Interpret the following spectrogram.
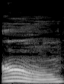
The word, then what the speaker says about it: Om: So anyways, so as the story goes, so like I told you, the sound ah when you're chanting Om, that is actually 3 syllables, which are ah, u, and So A-U-M.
